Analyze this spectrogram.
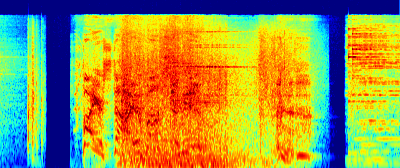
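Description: A fireball roars and bursts with a crackling blast.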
